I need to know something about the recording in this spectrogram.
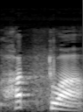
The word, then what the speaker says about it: हत्वा: তারপরে গুরু না হাত্বা, গুরু ন, গুরু ন হত্বা, গুরু ন হত্বা, হয়ের নিচে তয়ের নিচে বফলা থাকায় তুয়া উচ্চারণ।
